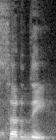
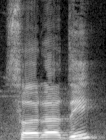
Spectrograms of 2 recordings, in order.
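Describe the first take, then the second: First: The r runs straight into d with no vowel. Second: A vowel is heard between r and d. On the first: The speaker calls it right. "सर्दी ठीक है" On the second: The speaker calls it wrong. "सरदी गलत है"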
